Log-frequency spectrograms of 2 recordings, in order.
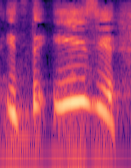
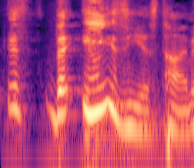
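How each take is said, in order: First: Said in the usual way. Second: Easiest leaned on, a bit louder; stress on easiest. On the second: Shown as a demonstration. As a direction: hit the word easiest. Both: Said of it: "Let me say it like this".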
